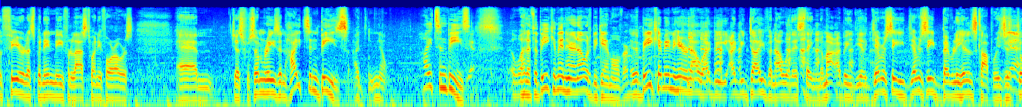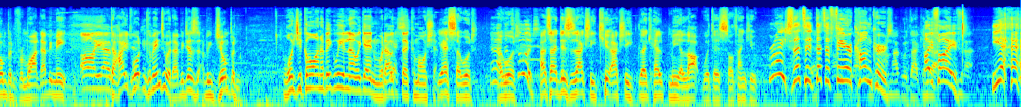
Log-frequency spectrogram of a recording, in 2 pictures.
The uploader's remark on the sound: This episode is live from The Big Wheel at the Galway Christmas markets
